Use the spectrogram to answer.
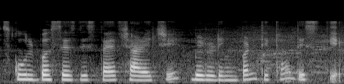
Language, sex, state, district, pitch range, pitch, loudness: Marathi, female, Maharashtra, Solapur, 200-225 Hz, 215 Hz, -16 LUFS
